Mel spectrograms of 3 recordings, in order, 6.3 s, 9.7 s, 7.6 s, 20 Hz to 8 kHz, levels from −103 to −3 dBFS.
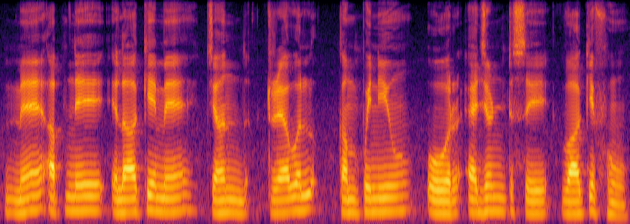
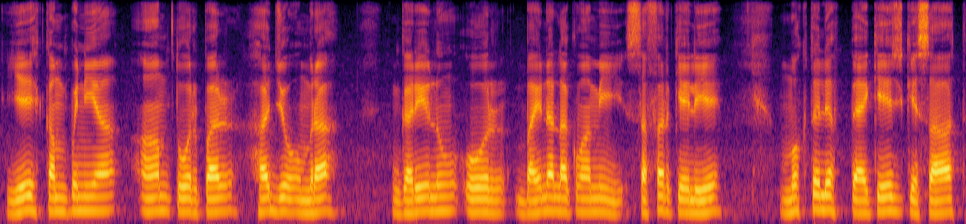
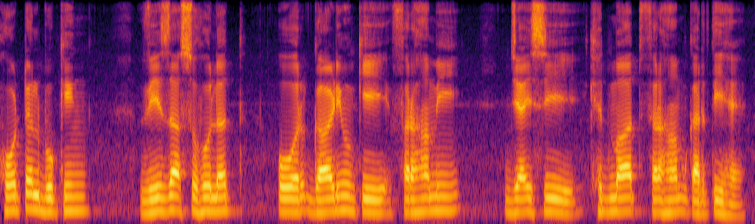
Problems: constant background noise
